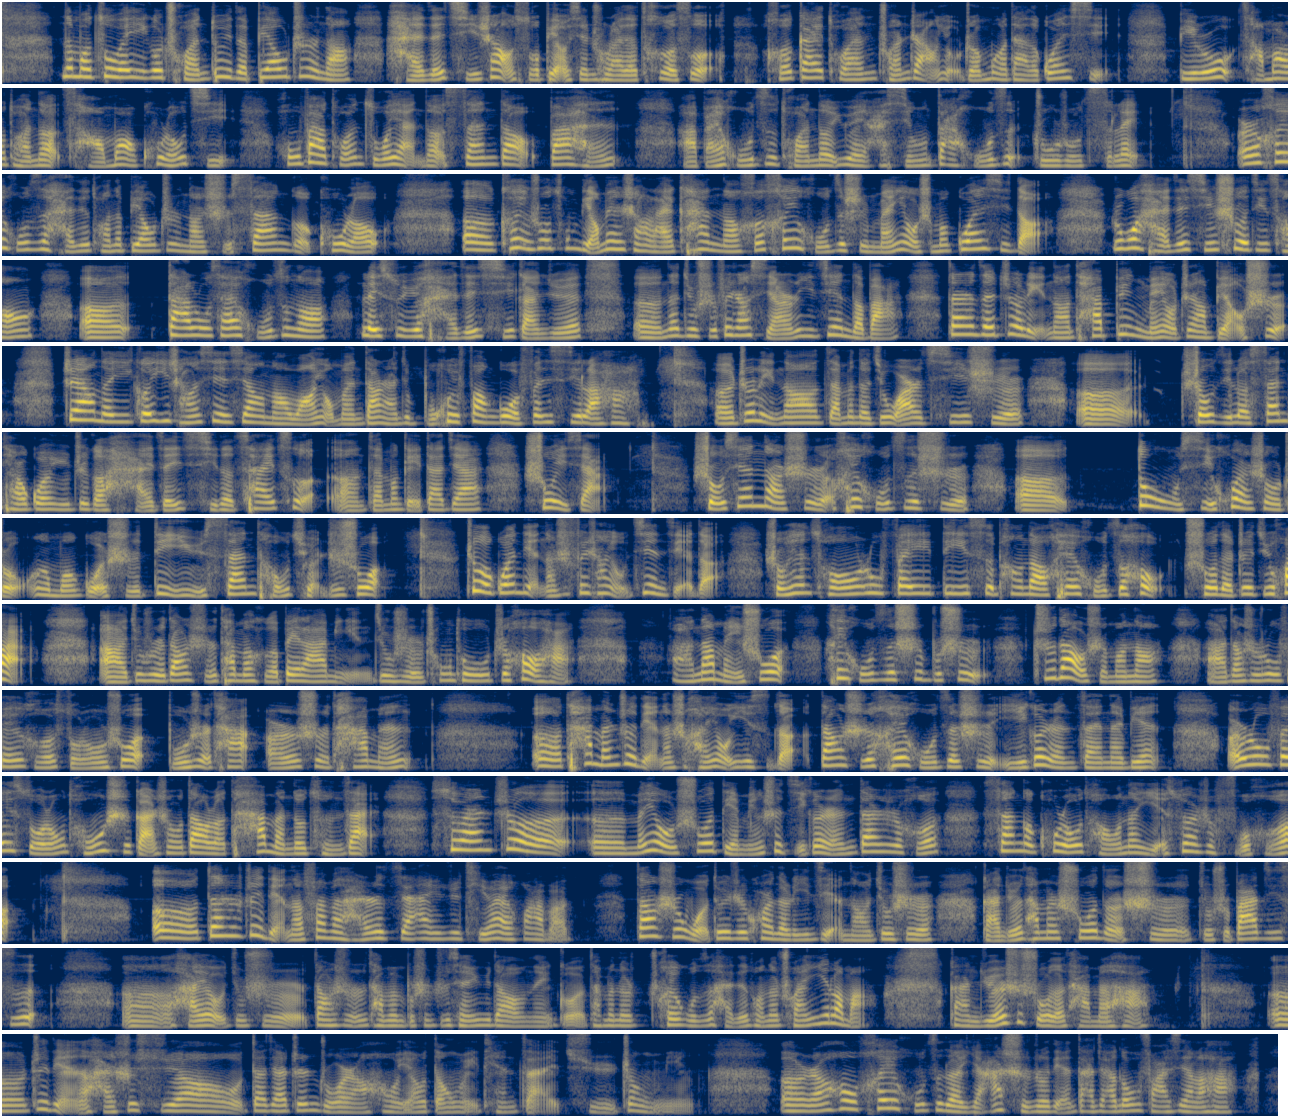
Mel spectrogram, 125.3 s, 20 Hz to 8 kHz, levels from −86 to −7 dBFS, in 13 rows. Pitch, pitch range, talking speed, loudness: 220 Hz, 190-260 Hz, 245 characters per minute, -23 LUFS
